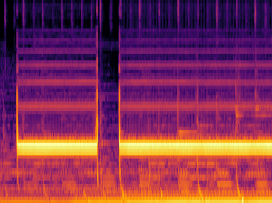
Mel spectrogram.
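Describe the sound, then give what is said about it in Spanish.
A loud, piercing emergency alert tone from mobile phones in Valencia, Spain, sent because of extreme rain from the DANA storm Alice, blares steadily, cuts out briefly after about a second, then resumes and holds unbroken to the end, with no voices. “Y aquí en España, las alertas han vuelto a sonar en los móviles de los valencianos a causa de la dana Alice que permanece en nuestro país.”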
